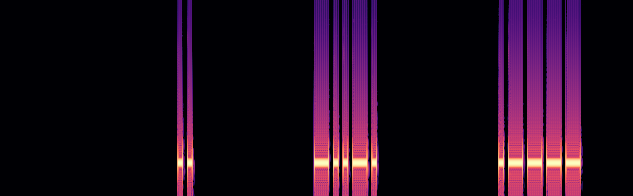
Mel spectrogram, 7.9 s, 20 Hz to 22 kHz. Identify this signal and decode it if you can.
Morse code, heard as a keyed tone, about 20 wpm, spaced as for 5 wpm, 700 Hz. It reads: I/1
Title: 224 Lesson 36e - BT - Three Characters 20wpm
